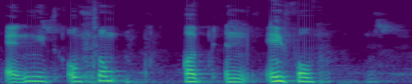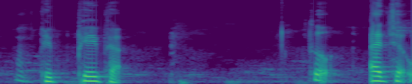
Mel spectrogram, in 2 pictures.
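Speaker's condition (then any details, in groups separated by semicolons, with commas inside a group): Spastic cerebral palsy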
